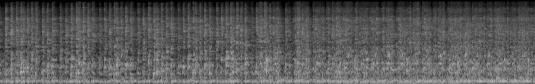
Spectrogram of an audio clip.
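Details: 1980 Dodge short-bed truck with a big-block V8, first run in 14 years after being wired up: steady, even low rumble with no knocks or misses; running normally.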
